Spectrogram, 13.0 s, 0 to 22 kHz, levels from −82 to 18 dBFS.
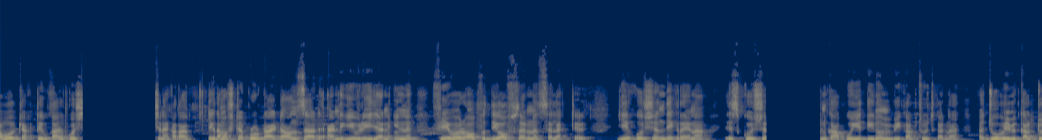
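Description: At 1.03 s the player likely ran out of data or was blocked, a playback stall: the sound cuts off in mid-flow for 0.92 s before resuming at 1.95 s. Time-compressed catch-up follows, as the player trims its backlog by cutting and cross-fading short slices, so the audio rushes at double speed until 2.85 s, keeping its pitch. A second stall, likely from the same kind of blockage, silences the sound from 9.57 to 10.26 s, 0.68 s in all, and a milder 1.1× catch-up runs from there to the end.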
